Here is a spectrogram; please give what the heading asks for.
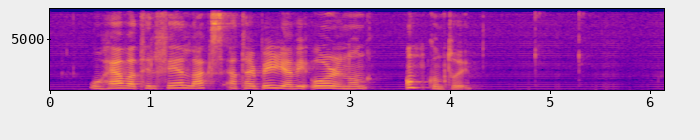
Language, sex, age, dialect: Faroese, female, 36-60, Suðurstreymoy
